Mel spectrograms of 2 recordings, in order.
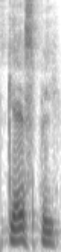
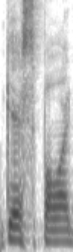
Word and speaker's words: Gaspy: I use Gaspy or Gaspy, depending on how you want to pronounce it.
